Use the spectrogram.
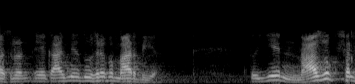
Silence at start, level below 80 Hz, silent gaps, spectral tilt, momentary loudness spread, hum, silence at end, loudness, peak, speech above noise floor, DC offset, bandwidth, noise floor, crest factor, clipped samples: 0 s; -62 dBFS; none; -9.5 dB/octave; 14 LU; none; 0 s; -28 LUFS; -10 dBFS; 32 dB; under 0.1%; 5.2 kHz; -59 dBFS; 20 dB; under 0.1%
